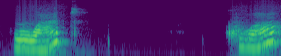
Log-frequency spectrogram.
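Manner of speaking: What and Quoi each rising at the end; questioning intonation. Shown as a demonstration. Teacher showing how question words sound, rising What and Quoi. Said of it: "if it comes out as a question".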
